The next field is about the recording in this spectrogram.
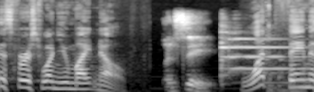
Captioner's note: bell dings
